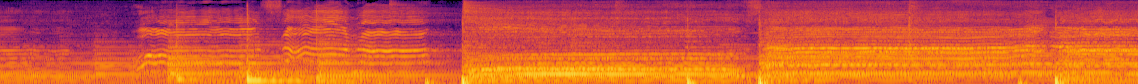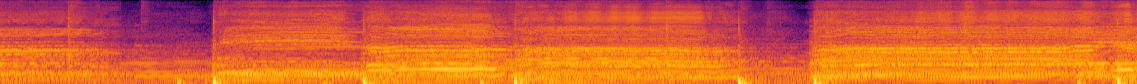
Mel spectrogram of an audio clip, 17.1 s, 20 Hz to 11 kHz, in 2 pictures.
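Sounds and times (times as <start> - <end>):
band backing: 0.0 - 17.0
gospel choir singing: 0.0 - 17.0.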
